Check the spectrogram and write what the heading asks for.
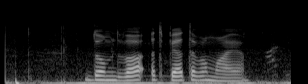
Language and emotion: Russian, neutral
